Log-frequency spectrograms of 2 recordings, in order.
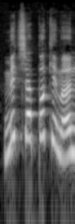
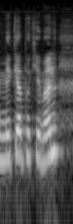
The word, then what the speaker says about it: Mecha Pokémon: fournie par mecha pokémon alors oui ça se dit mecha pokémon je sais pas pourquoi je prononçais meka pokémon la façon dont s'était écrit j'ai pensé que ça se prononcer comme ça mais pas du tout donc ils m'ont repris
